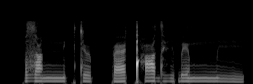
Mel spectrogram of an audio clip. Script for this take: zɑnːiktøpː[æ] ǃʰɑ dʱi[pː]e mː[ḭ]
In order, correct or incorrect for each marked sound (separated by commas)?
correct, incorrect, incorrect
